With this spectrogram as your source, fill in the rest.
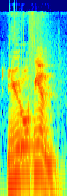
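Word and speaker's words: European: यूरोपियन सबसे ज़्यादा confuse करने वाला वर्ड है, स्टार्टिंग ई से हो रही है बट इसमें लगेगा क्या, साथ में आर्टिकल ए का यूज़ होगा, बिकॉज यहाँ पर इसकी प्रोनाउंसिएशन स्टार्ट होती है यू साउंड से, और जबकि यू साउंड आपका वोवेल साउंड नहीं है।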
